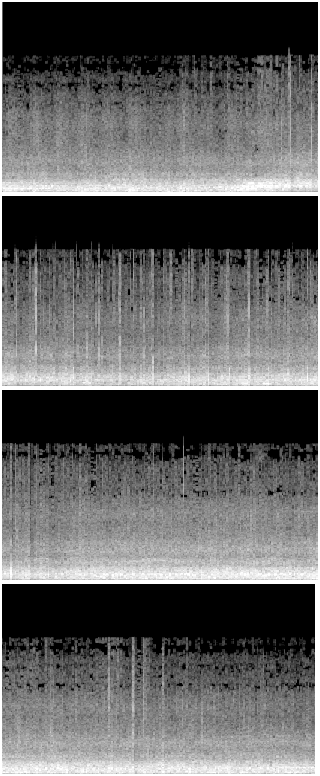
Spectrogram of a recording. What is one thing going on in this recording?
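A large crowd cheers and chants steadily in an open stadium.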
